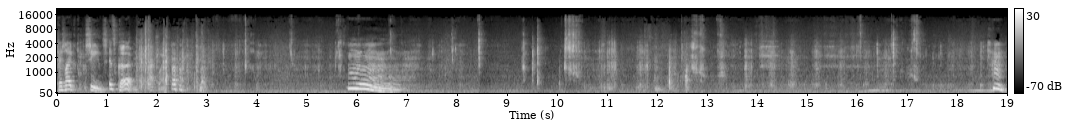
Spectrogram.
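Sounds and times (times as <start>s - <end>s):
mouth sounds chewing: 3.0s - 8.6s, 10.1s - 18.7s
tortilla chips crunching: 9.3s - 18.6s.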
